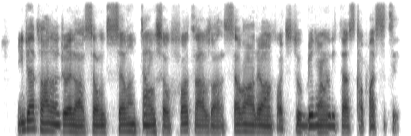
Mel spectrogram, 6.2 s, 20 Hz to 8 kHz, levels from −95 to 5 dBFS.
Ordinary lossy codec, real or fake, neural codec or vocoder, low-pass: none; fake; codec, 16 kHz, 1 kbps, FreqCodec, larger model; 7.2 kHz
